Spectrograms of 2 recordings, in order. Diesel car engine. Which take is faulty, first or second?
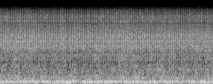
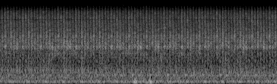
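second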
